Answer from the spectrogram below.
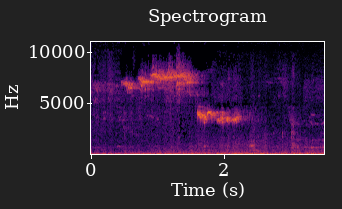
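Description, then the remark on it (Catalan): Birds chirp and sing in high, thin whistling phrases, one long tone followed by a shorter descending call, heard over a low outdoor rumble with no voices. “Sí, els ocells també.”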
